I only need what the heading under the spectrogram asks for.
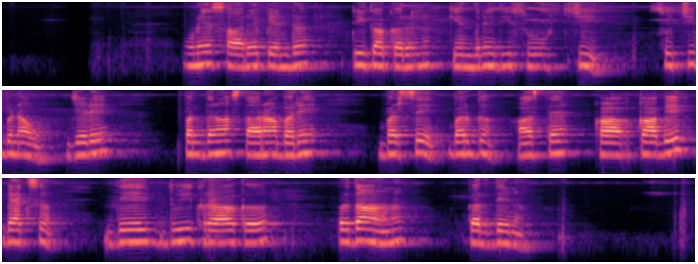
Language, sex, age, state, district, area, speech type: Dogri, female, 60+, Jammu and Kashmir, Reasi, rural, read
